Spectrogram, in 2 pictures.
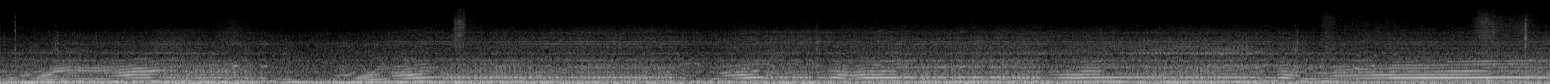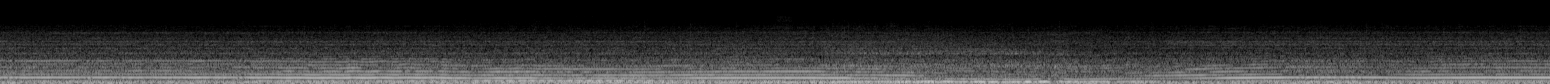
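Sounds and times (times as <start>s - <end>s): tires spinning: 0.0s - 31.0s
truck engine revving hard: 3.5s - 24.7s.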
